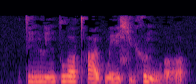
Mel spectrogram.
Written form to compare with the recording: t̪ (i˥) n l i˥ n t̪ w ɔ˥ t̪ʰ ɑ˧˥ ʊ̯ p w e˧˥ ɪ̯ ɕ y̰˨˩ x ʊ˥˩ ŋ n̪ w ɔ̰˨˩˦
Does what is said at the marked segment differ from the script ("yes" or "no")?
no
